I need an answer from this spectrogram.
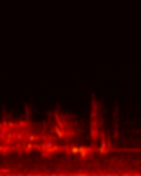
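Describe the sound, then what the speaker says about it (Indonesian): Soft bird chirps and tweets flutter over a faint, steady wash of running water, quiet and close. "Saya akan coba gunakan yang ini ya, suara air dan burung."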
